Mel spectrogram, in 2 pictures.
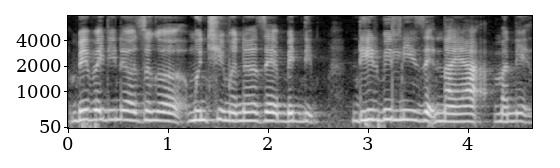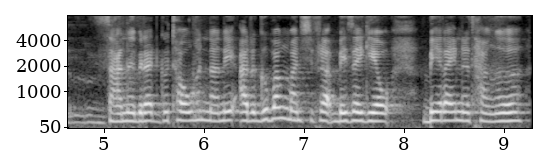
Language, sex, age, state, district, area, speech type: Bodo, female, 18-30, Assam, Kokrajhar, rural, spontaneous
